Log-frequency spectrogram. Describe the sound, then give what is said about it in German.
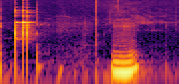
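Glasses of a cola-and-orange soft drink clink together in a toast, a quick, bright cluster of two or three ringing taps, followed moments later by a short voiced exclamation. “So, jetzt geht's los. Prost!”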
